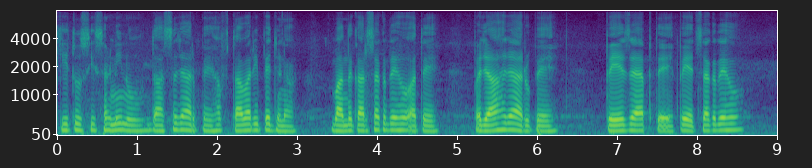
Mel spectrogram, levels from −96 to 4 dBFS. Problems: constant background noise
